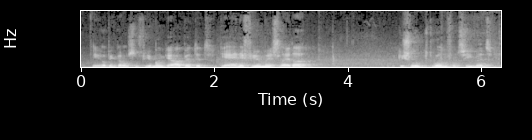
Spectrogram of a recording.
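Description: A man's medium-pitched voice at a moderate pace, with fairly even intonation, long and frequent pauses, audible room echo and noticeable background noise. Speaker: volunteer museum director. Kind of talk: interview. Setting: museum. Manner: halting.

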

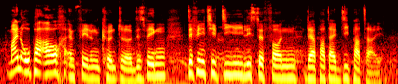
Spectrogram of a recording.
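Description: A man with a high voice talks at a fairly slow pace with ordinary pitch variation. Noticeable background noise runs underneath. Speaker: local party member. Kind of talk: interview. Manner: halting.

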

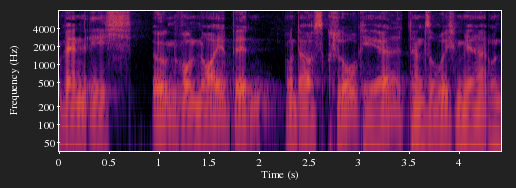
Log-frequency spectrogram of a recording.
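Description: A man speaks in a dark, mellow tone at medium pitch with ordinary pitch variation. The recording is very clean, with a silent background. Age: 20s. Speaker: podcast co-host. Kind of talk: casual chat.

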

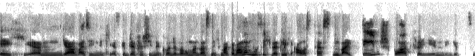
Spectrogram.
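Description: Lively intonation from a woman at a moderate pace. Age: 30s. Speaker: fitness and nutrition coach. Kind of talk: interview. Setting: video call. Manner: animated.

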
